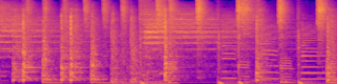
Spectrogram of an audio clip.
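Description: Live indie band playing an instrumental passage: drum kit with snare, kick drum, hi-hat and cymbal in a steady groove over bass guitar and electric guitar.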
